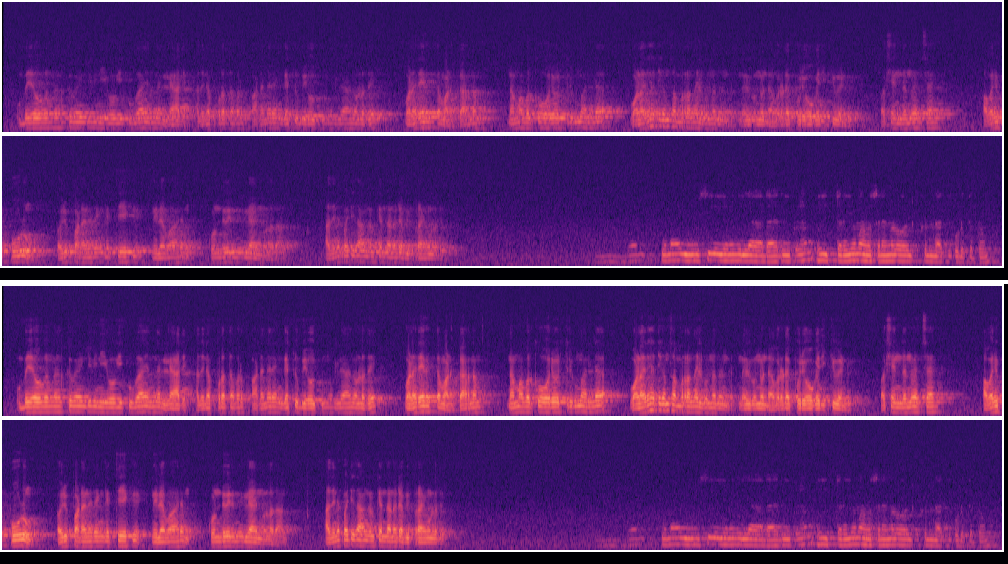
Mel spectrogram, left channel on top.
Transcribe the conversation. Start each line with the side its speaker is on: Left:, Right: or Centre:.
Right: ഉപയോഗങ്ങൾക്ക് വേണ്ടി വിനിയോഗിക്കുക എന്നല്ലാതെ അതിനപ്പുറത്ത് അവർ പഠനരംഗ ത്ത് ഉപയോഗിക്കുന്നില്ല എന്നുള്ളത് വളരെ വ്യക്തമാണ് കാരണം നാം അവർക്ക് ഓരോരുത്തർക്കും നല്ല വളരെയധികം സംവരണം നൽകുന്നതു നൽകുന്നുണ്ട് അവരുടെ പുരോഗതിക്ക് വേണ്ടി പക്ഷെ എന്തെന്ന് വെച്ചാൽ അവരിപ്പോഴും ഒരു പഠനരംഗത്തേക്ക് നിലവാരം കൊണ്ടുവരുന്നില്ല എന്നുള്ളതാണ് അതിനെപ്പറ്റി താങ്കൾക്ക് എന്താണൊരഭിപ്രായമുള്ളത്
Left: <unintelligible> കൃത്യമായി യൂസെയ്യണം ന്നില്ല അതായത് ഇപ്പ നാം ഇത്രയും അവസരങ്ങൾ ഓൽക്ക് ഇണ്ടാക്കി കൊടുത്ത്ട്ടും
